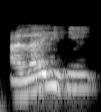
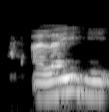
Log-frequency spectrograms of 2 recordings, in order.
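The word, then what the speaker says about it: عليه: If attached to a pronoun, ala and ila are pronounced with ya. What? Here. Alaihi, ilaika.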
